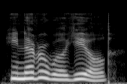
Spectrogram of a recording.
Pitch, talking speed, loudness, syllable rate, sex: 240 Hz, 190 wpm, -13 LUFS, 4.5 syllables/s, female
